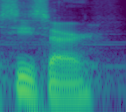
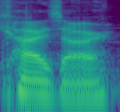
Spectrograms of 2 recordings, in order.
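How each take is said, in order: First: The name begins with a soft S sound. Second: The name begins with a hard K sound. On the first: This is the later form of the name. The speaker calls it wrong. "you can blame Shakespeare for Caesar" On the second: This is how the name was said in its own time. The speaker calls it right. "the correct pronunciation for that time period would be Kaiser"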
